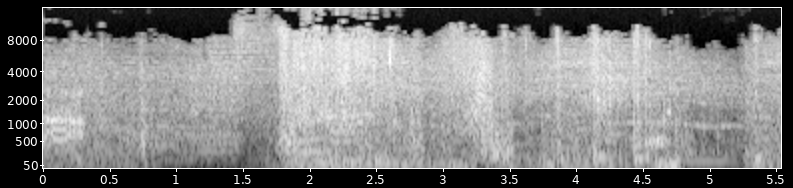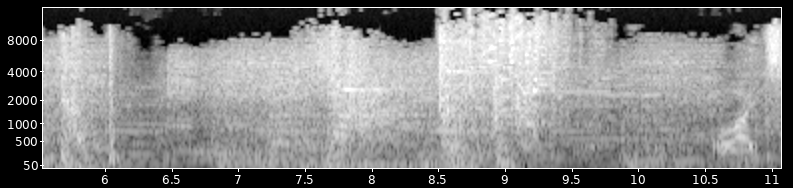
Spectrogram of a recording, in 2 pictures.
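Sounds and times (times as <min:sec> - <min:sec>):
dramatic action score: 0:00.0 - 0:11.0.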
